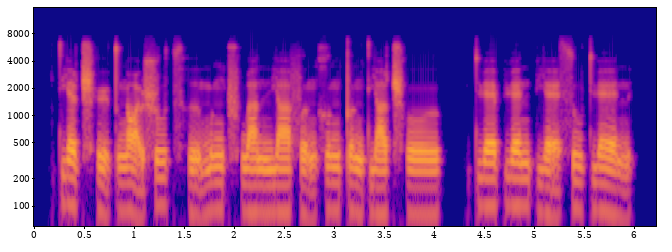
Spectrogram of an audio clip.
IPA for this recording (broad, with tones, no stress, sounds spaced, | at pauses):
t̪ j ɛ˥˩ ʈ͡ʂʰ ɻ̩˨˩ t̪ ʊ˦ ŋ ɑ̰˨˩ ʊ̯ ʂ u˥ t͡sʰ ɹ̩˨˩ m ʊ˥ ŋ ʈ͡ʂʰ w a˥ n n̪ j ä˥ f ɤ̰˨˩ ŋ x ʊ˥ ŋ t̪ ɤ˥˩ ŋ t̪ j ä˥ ʈ͡ʂʰ o˥ ʊ̯ | t̪ ɥ ɛ˥ p ɥ ɛ˥ n p j ɛ̰˨˩ s u˥˧ t̪ ɥ ɛ˥˩ n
